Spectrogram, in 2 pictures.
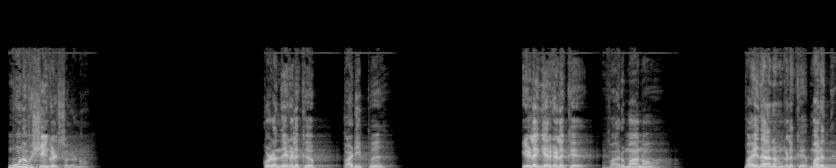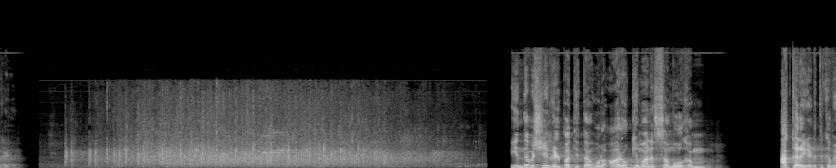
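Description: An elderly man speaks with animation into a microphone, with pauses.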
